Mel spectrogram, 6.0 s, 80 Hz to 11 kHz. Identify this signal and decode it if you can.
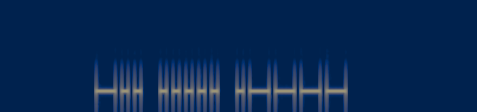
Morse code, heard as a keyed tone, about 15 wpm, 700 Hz. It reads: D51
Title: Three Challenging Letter-Number Combinations 15wpm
